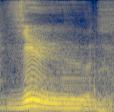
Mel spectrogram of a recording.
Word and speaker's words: you: Muitas pessoas gostariam de falar I-U, fazendo um I e um U, mas na verdade a pronúncia é you.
